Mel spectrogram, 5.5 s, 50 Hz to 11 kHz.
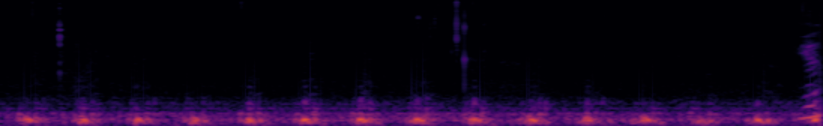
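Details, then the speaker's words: Simulated ASMR roleplay of a first midwife booking appointment in a first pregnancy: fast, regular whooshing Doppler pulses at about 160 a minute; fetal heartbeat described as really strong. "you can hear the heart beat it sounds really strong okay"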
